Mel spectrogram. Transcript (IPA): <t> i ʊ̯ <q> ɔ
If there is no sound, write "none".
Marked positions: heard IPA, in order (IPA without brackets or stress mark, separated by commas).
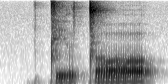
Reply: t, t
